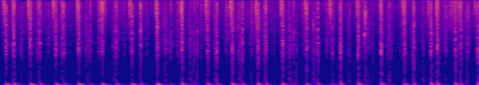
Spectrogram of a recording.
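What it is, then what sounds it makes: Foam microphone windscreen. A fingertip taps repeatedly on the top of a soft, porous black foam windscreen fitted over a microphone. The taps come in a quick, uneven stream of deep, muffled thumps with almost no high end, each dying away almost at once.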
